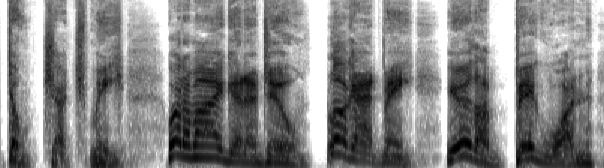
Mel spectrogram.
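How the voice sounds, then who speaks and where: A woman voicing a bossy, panicky male talking cockroach in an audiobook, with a raspy, brash voice. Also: low-pitched, huge pitch swings, normal speed, pushed and bright, no room sound, studio quality, heavily acted. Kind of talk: audiobook character voice.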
